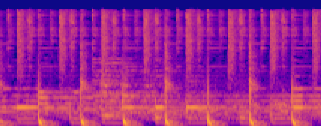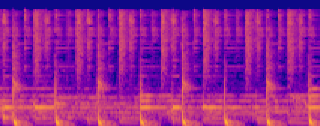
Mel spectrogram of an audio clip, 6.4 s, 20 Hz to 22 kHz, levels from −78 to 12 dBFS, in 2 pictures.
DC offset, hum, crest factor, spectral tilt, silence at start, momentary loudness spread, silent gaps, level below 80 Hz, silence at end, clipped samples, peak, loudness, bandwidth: under 0.1%; none; 14 dB; -4.5 dB/octave; 0 s; 2 LU; none; -36 dBFS; 0 s; under 0.1%; 0 dBFS; -14 LUFS; 16.5 kHz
